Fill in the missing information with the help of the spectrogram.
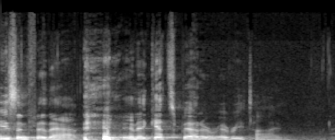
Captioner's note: laughs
